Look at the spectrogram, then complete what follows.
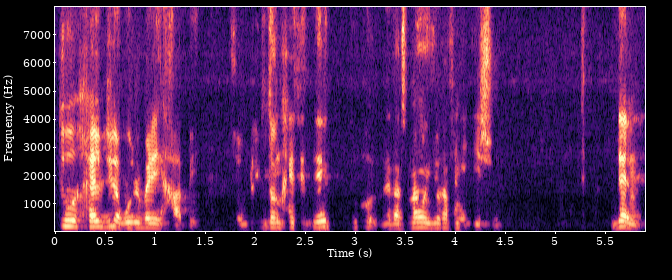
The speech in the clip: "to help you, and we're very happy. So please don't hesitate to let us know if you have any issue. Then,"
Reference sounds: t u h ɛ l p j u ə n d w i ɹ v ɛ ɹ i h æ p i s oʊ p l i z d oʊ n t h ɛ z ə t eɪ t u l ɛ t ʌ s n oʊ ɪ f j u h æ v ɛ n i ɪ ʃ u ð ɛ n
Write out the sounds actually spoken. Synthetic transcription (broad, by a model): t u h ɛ l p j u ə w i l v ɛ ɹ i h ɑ p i s oʊ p l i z d oʊ n t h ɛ s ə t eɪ t u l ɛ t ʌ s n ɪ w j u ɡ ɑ f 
